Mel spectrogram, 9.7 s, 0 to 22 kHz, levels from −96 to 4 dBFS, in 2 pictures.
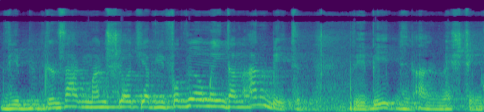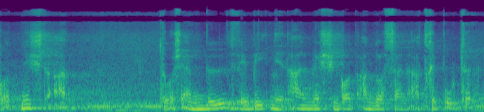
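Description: Throughout the clip the level breathes: it ducks under each loud sound and swells back up in the gaps, a swing of around 20 dB. This gain pumping likely comes from gain set far too high, with a fast limiter or compressor pulling it down.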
